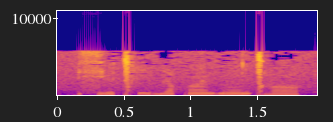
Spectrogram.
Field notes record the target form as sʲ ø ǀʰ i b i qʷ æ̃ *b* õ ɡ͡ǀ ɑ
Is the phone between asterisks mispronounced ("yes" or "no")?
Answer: no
